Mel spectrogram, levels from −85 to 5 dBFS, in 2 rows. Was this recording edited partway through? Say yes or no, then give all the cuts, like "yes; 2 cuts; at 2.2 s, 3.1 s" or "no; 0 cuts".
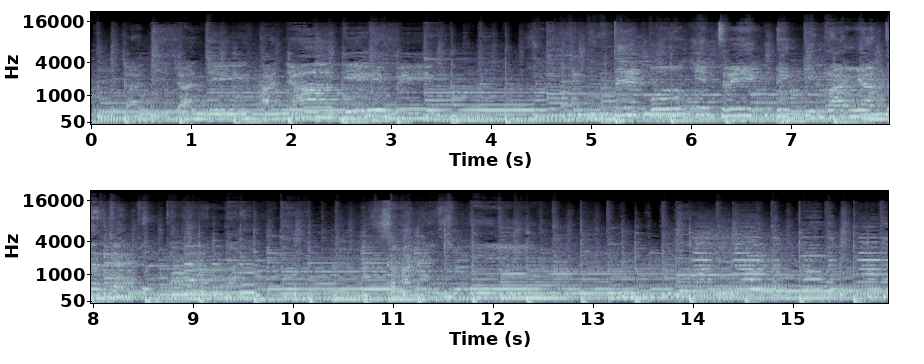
no; 0 cuts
